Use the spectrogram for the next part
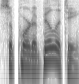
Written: supportability

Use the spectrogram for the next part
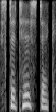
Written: statistic

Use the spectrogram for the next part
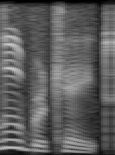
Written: lubricate

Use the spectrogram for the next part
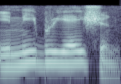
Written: inebriation

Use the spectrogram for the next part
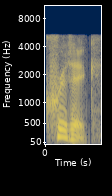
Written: critic

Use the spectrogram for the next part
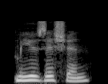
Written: musician

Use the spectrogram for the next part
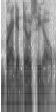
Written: braggadocio

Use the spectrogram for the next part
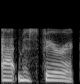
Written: atmospheric

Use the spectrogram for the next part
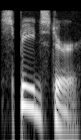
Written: speedster

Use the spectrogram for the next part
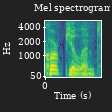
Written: corpulent

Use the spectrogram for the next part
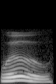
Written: woo

